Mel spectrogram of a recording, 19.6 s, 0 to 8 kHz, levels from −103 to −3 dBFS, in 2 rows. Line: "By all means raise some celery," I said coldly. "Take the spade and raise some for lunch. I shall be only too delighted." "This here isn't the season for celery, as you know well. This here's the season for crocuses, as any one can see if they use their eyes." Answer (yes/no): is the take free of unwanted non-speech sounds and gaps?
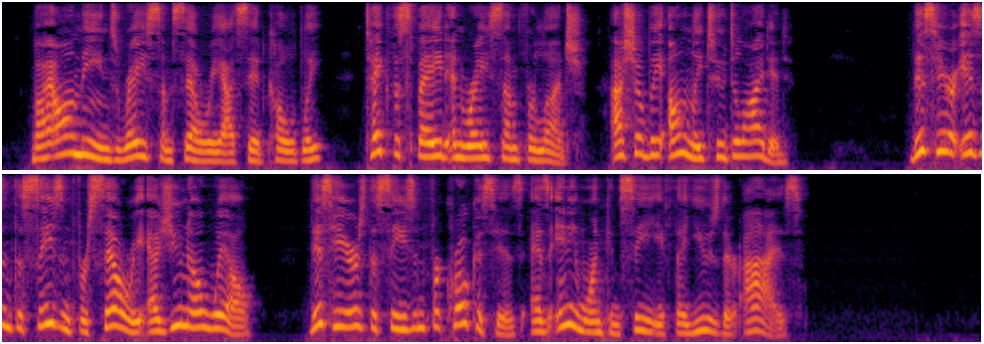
yes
